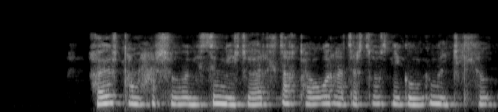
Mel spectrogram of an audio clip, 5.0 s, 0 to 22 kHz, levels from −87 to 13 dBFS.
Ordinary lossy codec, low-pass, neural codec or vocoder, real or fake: MP3, 48 kbps; 7.2 kHz; codec, 16 kHz, 8 kbps, FunCodec, trained on LibriTTS, 25 frames a second; fake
